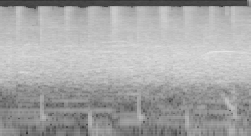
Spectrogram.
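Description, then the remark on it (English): Steady, dense applause from a crowd fills the whole stretch, a continuous wash of many hands clapping at once, with faint low voices murmuring underneath, welcoming a guest on the radio show Radio Free Peace. “I was just listening to all the applause and really liking it.”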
